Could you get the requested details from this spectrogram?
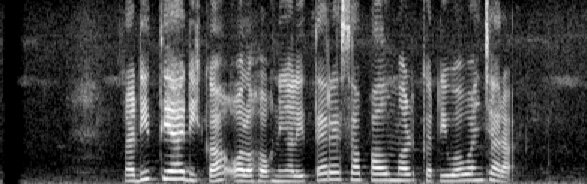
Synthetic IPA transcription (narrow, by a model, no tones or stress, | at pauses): radit̪iadikaɔlɔɦɔk̚niŋalit̪ɛɾɛsapalmərkɨrdiwawaɲt͡ʃaɾa̰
